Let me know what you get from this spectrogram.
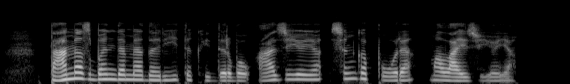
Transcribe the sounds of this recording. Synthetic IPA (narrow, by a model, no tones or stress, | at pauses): t̪ɑːmʲɛsbɐnʲd̪ʲeːmʲɛd̪ɐɾʲiːt̪ʲɪkɐɪd̪ʲɪɾbɐʊʔɑːzʲɪjoːjɛsʲɪŋɡɐpuːɾʲɛmɐlˠɑˑɪzʲɪjoːjɛ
